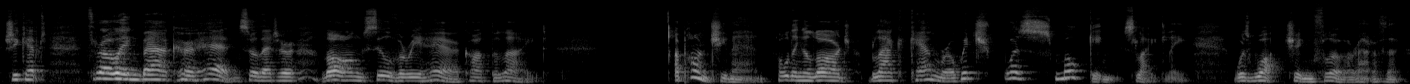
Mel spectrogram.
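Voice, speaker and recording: A woman reading a storybook aloud as an expressive narrator. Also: fairly low pitch, slow. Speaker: audiobook reader.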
